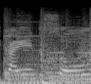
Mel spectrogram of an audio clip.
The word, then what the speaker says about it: Karyendasoul: He taught us how to pronounce it correctly. Karyendasoul and Sunel Musician.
